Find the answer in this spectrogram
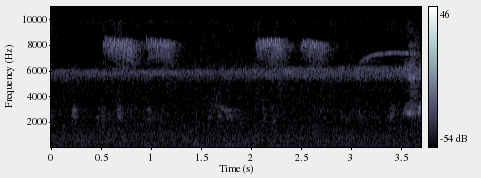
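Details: Cedar waxwings in a backyard flock give very high, thin, hissing trills in short bursts roughly every half second to second, over a steady high insect-like hum.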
